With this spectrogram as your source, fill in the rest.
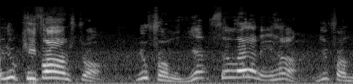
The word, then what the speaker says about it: Ypsilanti: You from Ypsilanti, huh? You from Ypsilanti.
